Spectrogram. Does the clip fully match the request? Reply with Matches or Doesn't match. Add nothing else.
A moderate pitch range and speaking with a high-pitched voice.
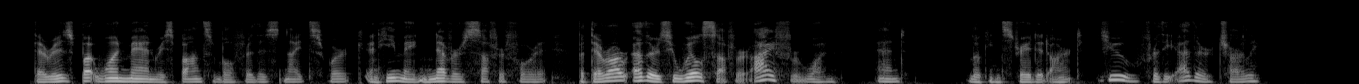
Doesn't match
